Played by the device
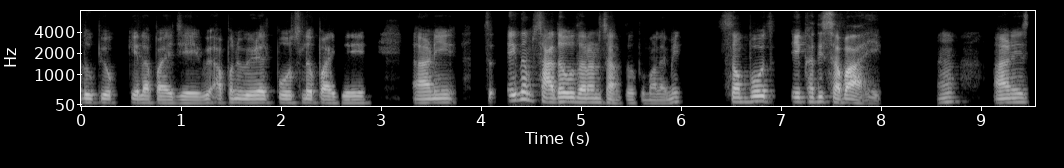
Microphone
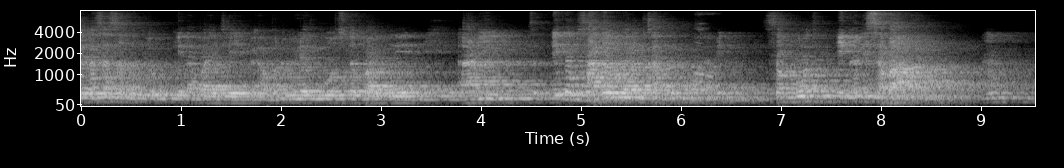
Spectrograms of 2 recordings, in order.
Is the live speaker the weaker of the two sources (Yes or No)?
Yes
